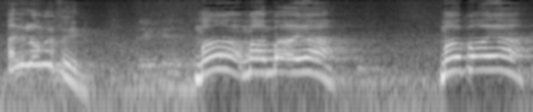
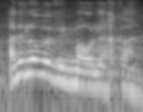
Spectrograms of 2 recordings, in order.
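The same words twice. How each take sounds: First: High, exasperated repetition; baffled protest. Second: Said in the usual way. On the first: Acted. Speaker not understanding what the problem is, exasperated. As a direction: push the bafflement up high in pitch. Same question repeated, escalating in bafflement.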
